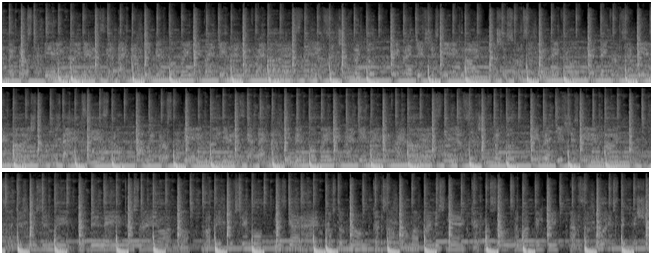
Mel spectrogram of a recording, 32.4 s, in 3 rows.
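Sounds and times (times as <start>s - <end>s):
drum and bass beats remix: 0.0s - 32.4s.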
